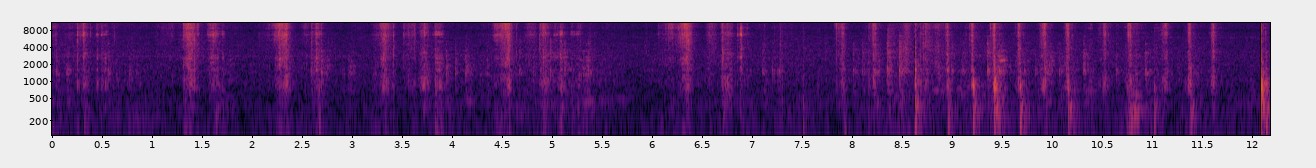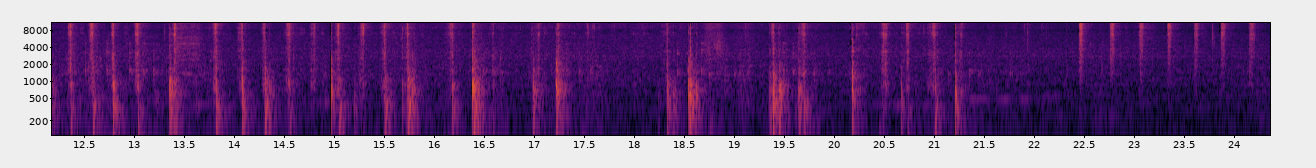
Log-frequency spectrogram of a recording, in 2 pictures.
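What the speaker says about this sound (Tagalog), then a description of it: "Ang puso ng saging, pinuhin siya." Knife finely chopping banana heart on a cutting board, a long run of quick, steady taps that grows denser and louder toward the middle, close up with no talking.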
